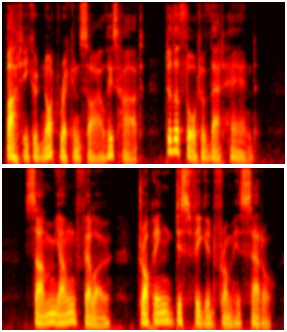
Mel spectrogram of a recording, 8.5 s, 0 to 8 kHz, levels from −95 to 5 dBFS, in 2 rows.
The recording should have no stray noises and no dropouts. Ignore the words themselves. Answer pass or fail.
pass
